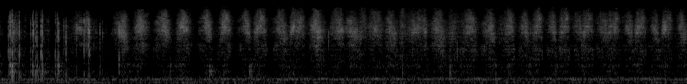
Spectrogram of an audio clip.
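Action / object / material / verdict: scrape / cardboard eyeshadow palette / cardboard / none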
